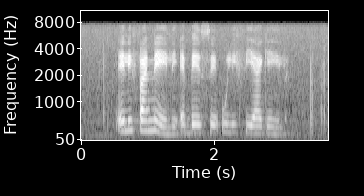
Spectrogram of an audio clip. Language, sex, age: Zulu, female, 20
